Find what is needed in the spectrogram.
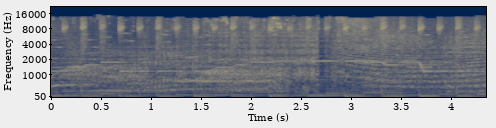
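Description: Cartoon soundtrack music with a steady, fast ticking beat and bass. It is overlaid by whooshing jet sound effects of flying craft, with sweeping pitch in the second half.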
